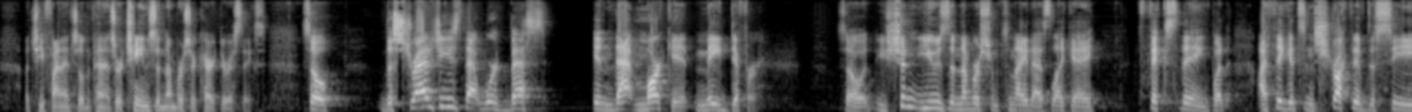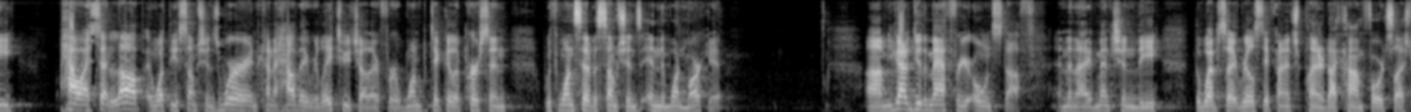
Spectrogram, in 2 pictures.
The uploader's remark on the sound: This was a live class recorded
